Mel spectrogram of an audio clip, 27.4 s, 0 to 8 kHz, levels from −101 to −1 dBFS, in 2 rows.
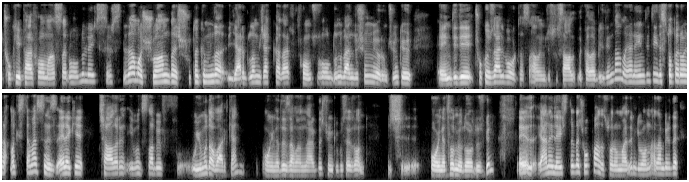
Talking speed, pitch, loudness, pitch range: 135 wpm, 155 Hz, -19 LUFS, 135-185 Hz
